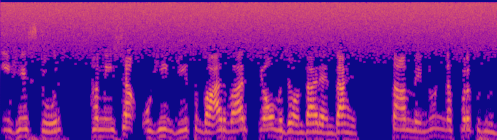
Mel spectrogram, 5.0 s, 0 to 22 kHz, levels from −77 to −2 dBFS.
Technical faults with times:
0.00-4.97 low bit depth with noise shaping
0.00-4.97 overlap-add ripple

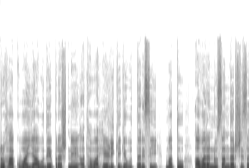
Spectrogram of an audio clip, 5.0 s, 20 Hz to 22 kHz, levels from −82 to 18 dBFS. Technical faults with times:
none

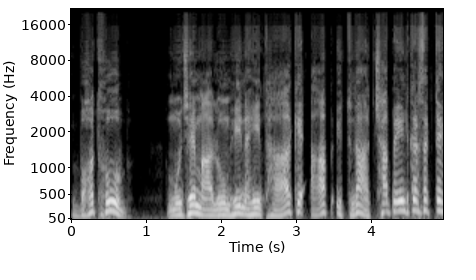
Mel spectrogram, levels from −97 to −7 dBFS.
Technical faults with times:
0.00-4.97 Opus compression

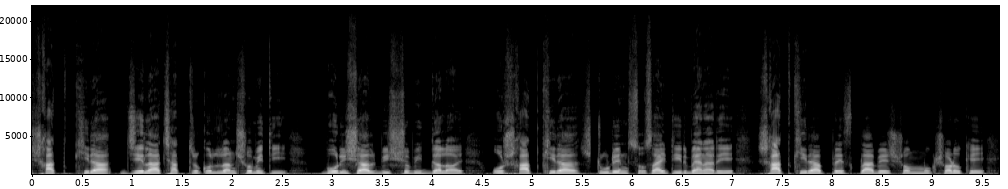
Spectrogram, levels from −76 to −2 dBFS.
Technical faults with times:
7.74-9.68 de-emphasis applied wrongly

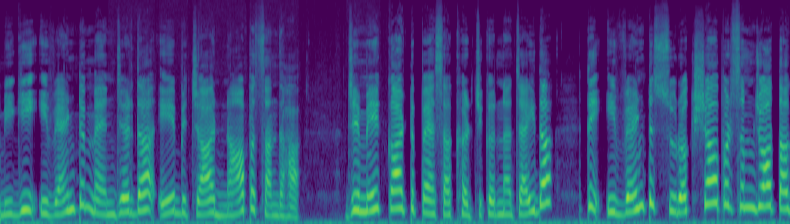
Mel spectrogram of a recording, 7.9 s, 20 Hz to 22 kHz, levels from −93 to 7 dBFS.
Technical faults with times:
1.08-3.91 low bit depth without dither

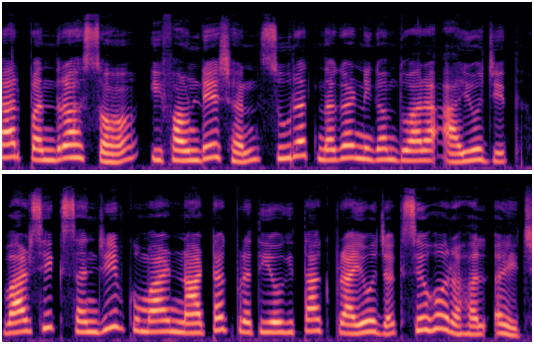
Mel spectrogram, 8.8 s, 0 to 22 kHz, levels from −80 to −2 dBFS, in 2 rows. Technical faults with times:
none

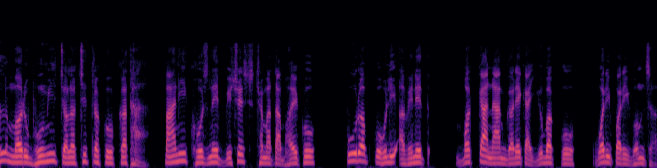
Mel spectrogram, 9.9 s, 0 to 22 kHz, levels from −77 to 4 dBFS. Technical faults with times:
7.05 unconcealed Bluetooth headset packet loss

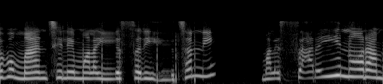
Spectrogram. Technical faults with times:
0.83-1.96 train of clicks
1.06-1.18 burst of packet loss
1.64-1.73 burst of packet loss

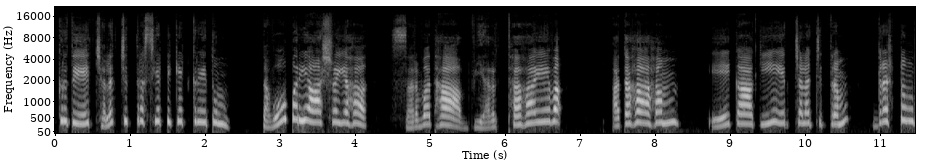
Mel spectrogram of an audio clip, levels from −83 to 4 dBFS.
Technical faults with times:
0.00-11.47 overlap-add ripple
9.71-9.77 compressed frames skipped

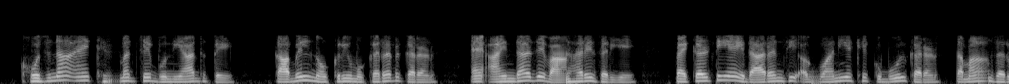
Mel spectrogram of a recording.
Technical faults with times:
0.00-10.10 GSM full-rate codec
1.08-1.23 lost GSM frames
5.56-5.70 lost GSM frames
8.12-8.21 lost GSM frames
9.78-9.89 lost GSM frames

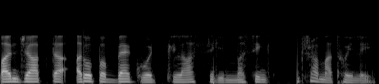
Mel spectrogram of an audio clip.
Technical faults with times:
0.84 dropped buffer (overrun)
2.14 dropped buffer (overrun)
2.97 dropped buffer (overrun)

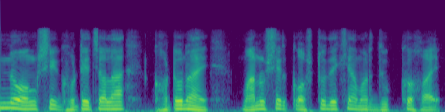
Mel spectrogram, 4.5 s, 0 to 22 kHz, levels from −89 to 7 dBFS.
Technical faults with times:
none

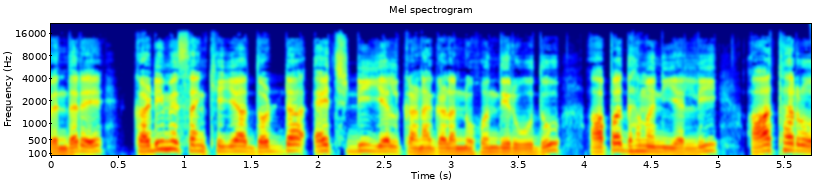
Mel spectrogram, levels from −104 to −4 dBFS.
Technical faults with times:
none

